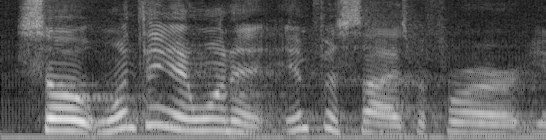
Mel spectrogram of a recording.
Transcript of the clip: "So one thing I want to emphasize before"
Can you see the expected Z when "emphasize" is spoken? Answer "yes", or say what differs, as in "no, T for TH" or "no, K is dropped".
yes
